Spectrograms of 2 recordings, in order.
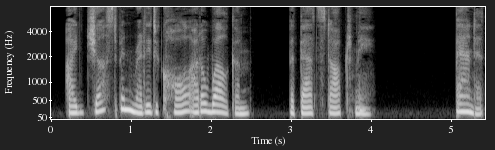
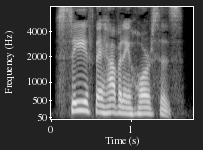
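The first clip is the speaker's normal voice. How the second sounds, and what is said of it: Unfamiliar odd accent, male voice. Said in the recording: “I didn't know his voice, and his accent was odd.”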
